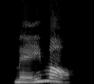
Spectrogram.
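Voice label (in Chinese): "眉毛", Chinese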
